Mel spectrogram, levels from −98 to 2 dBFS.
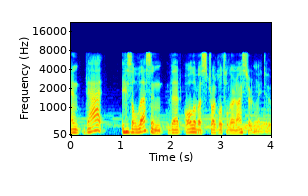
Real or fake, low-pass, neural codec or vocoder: real; 7.2 kHz; none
